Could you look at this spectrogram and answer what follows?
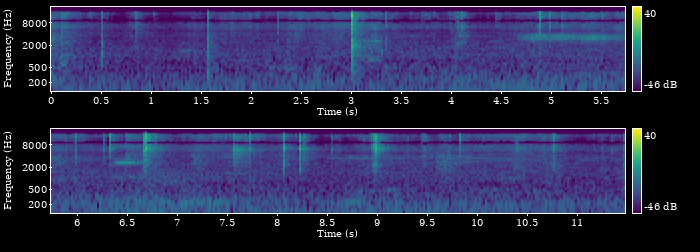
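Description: Metal spoon scraping and tapping against a plate while scooping up crumbly milk candy, with scattered light clinks; the sharpest clink comes about three seconds in.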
